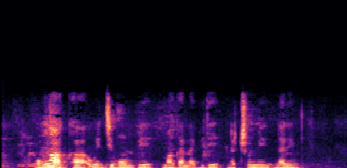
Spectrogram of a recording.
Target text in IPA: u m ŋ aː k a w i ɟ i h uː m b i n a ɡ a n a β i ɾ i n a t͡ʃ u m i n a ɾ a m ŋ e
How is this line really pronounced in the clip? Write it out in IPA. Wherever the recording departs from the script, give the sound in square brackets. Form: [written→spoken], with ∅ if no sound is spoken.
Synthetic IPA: u m ŋ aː k a w i ɟ i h uː m b i [n→m] a ɡ a n a β i ɾ i n a t͡ʃ u m i n a ɾ [a→i] m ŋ e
